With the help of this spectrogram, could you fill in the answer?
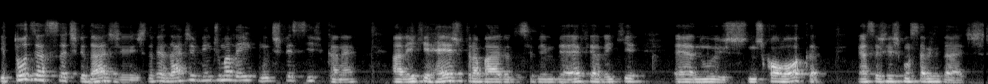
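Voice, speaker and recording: A somewhat breathy man talks at a fairly quick pace, his intonation lively. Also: medium pitch for a man. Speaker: fire brigade officer and psychologist. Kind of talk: lecture. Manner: fast.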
